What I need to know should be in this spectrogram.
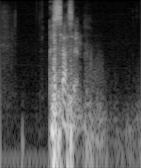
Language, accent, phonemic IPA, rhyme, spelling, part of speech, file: English, UK, /əˈsæsɪn/, -æsɪn, assassin, noun / verb, En-uk-assassin.oga
- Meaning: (noun) 1. Someone who intentionally kills a person, especially a professional who kills a public or political figure 2. Any ruthless killer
